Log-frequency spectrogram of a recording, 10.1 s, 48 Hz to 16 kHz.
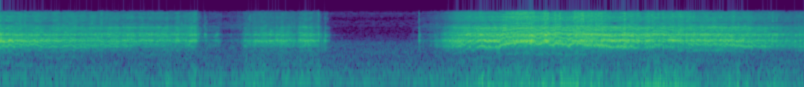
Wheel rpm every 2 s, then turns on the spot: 40, 20, 30, 110, 70.
2-4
